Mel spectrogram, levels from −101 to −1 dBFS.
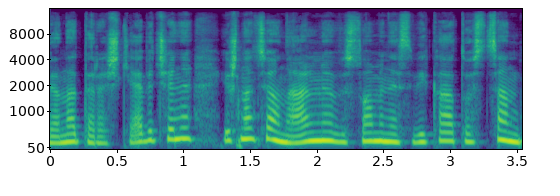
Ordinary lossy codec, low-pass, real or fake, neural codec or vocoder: AAC, 96 kbps; 14.4 kHz; real; none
